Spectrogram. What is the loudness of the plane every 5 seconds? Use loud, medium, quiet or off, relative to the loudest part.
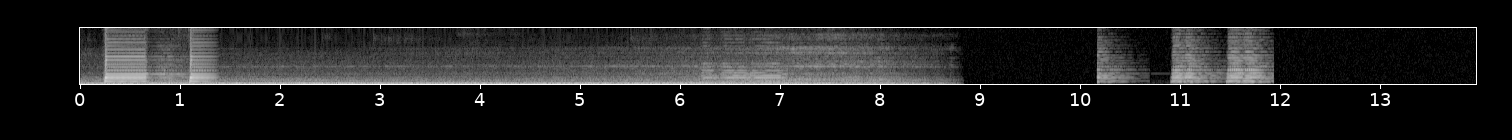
loud, loud, off.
